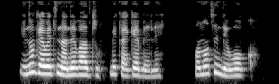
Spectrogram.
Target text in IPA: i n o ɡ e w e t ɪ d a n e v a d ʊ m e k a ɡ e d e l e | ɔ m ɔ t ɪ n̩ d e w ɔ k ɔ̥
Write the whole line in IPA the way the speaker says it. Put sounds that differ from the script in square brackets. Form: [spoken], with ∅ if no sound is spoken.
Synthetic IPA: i n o ɡ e w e t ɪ [n] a n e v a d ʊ m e k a ɡ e [b] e l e | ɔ [n] ɔ t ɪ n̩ d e w ɔ k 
